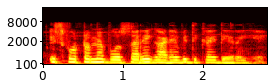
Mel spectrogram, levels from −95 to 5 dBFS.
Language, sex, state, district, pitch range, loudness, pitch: Hindi, female, Rajasthan, Jaipur, 180-215 Hz, -15 LUFS, 195 Hz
